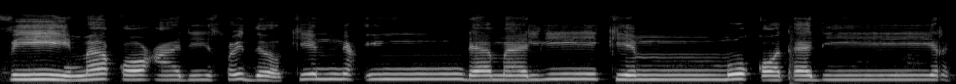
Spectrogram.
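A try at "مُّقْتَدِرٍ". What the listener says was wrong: Ibu mohon maaf. Muqtadir itu pendek. Ya, jadi bacanya fi maq'adi sidqin 'inda malikim muqtadir. Huruf ainnya kurang.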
